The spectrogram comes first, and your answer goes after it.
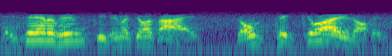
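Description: A man playing a brisk, commanding businessman in a 1940s radio drama. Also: fairly high pitch, sing-song, vocal fry, a little hiss or hum. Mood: bossy. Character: bossy businessman giving orders. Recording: tinny old radio broadcast.

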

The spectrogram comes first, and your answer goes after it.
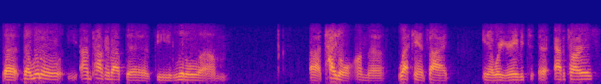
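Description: Husky man podcasting on a dull cheap mic. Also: on the low side, fairly even intonation. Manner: rambling, halting, thinking aloud. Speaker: podcast host. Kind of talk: casual unscripted podcast discussion.

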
